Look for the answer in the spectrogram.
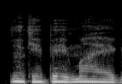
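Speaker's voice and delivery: slow, starstruck murmur after a gasp; acted-out hushed wonder; wide-eyed awe. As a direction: gape at your idol, drawing words out. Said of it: "my eyes were wide".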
